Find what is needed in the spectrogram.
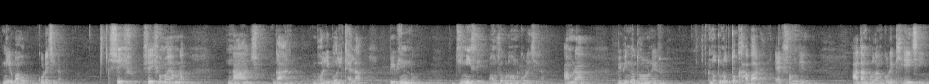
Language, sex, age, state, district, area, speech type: Bengali, male, 45-60, West Bengal, Paschim Bardhaman, urban, spontaneous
